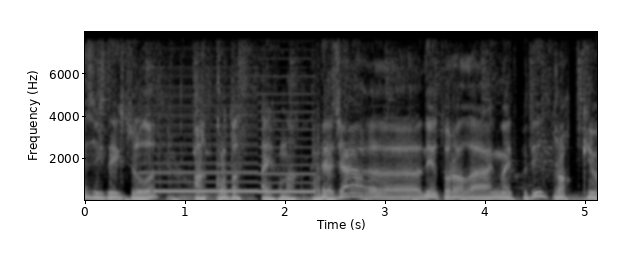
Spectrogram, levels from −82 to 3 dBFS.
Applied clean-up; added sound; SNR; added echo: none; Telephone; 5 dB; none.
